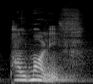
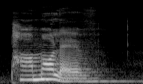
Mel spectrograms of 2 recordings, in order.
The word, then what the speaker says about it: Palmolive: is this one and it's not palma leaf its Palmolive Palmolive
